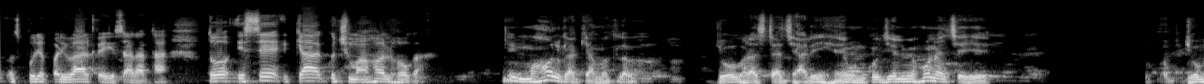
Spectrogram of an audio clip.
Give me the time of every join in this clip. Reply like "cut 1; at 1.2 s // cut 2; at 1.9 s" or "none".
none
